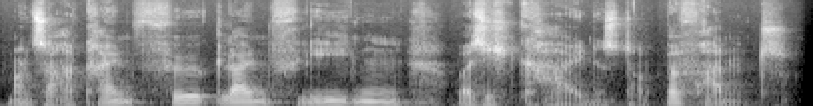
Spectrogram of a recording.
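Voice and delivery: ordinary delivery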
